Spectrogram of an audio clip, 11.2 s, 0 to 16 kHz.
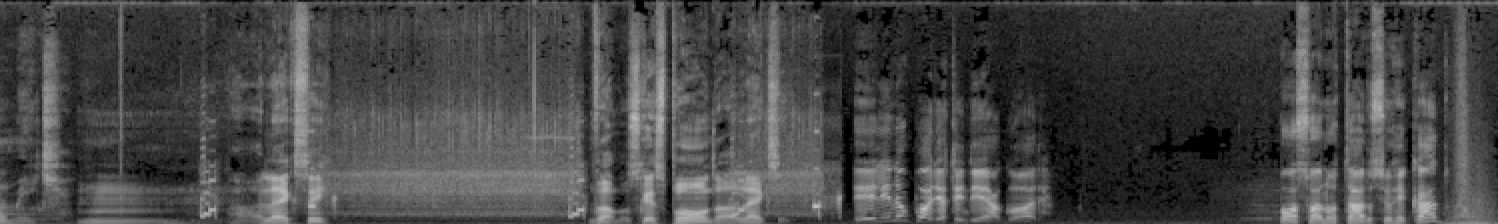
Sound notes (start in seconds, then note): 2.3 static; 5.7 nasally voice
